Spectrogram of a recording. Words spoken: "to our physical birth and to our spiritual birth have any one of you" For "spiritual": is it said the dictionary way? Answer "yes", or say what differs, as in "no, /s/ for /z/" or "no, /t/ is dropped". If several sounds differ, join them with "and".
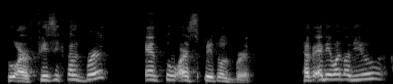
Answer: yes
